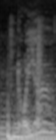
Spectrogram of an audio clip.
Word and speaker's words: Neo: think Neo 75 or qk 65 V2 no Noya is how you pronounce new real or that particular word really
